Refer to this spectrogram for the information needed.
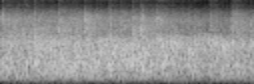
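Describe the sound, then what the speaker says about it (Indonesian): Sustained applause from a seated audience of trainees at a trainer certification session in Bogor, a dense, steady wash of clapping lasting the whole stretch with no voices over it. "kasih aplaus dong buat kita semua"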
